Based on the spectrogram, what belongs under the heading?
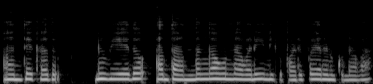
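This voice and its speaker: A woman voicing a gruff, teasing young husband who scolds and jokes in quiet banter. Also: fairly high pitch, flat delivery, fairly quick, no room sound, muffled recording, close to an everyday voice. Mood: affectionate.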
